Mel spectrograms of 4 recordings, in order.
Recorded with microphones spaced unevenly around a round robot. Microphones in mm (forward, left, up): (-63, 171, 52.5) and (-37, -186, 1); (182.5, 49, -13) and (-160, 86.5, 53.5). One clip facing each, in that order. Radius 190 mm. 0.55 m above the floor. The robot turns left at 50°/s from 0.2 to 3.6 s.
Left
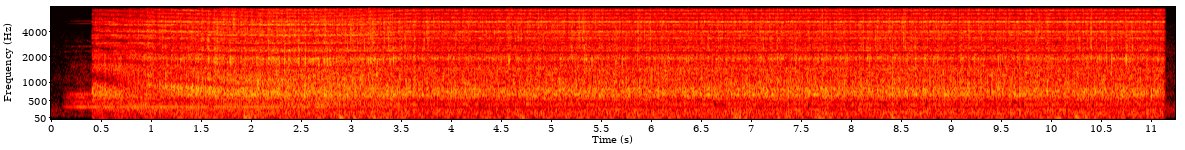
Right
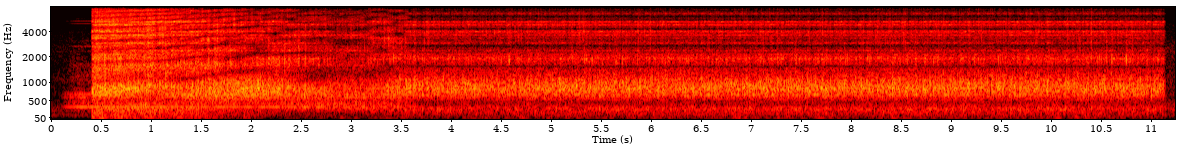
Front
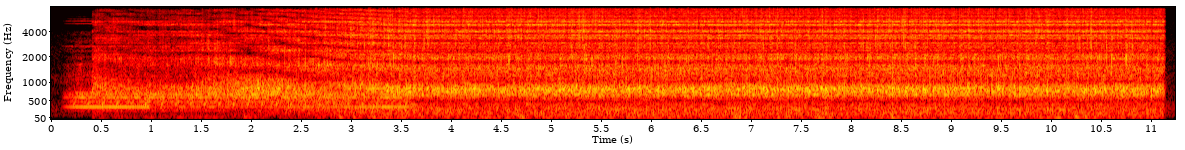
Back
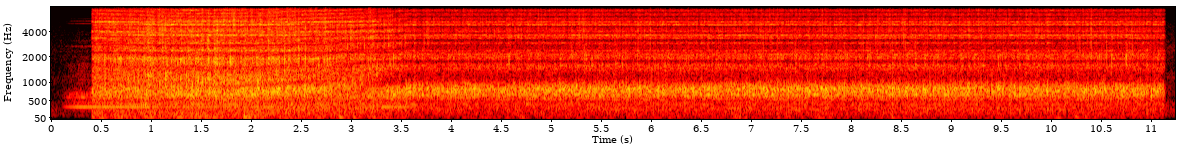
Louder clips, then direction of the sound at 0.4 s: Right 2 dB, back 1 dB; 145° right.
